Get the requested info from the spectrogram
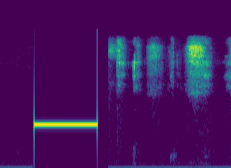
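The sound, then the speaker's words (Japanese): A single steady censor beep, a pure tone lasting just under a second, cuts in sharply after a brief quiet moment, then gives way to a stretch of soft, hissy noise; the beep covers an edited-out convenience store branch name spoken on a phone call. “今、ここでついね、自分ちのコンビニの名前を、何々店ですまで言っちゃったから、ここは編集でカットさせていただきました。”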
